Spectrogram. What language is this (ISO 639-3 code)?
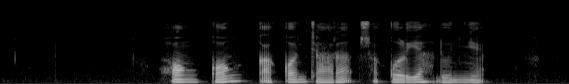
sun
